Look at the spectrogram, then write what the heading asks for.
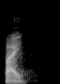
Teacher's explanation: E o I, que é uma semivogal porque é fraca.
